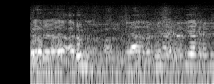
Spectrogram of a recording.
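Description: An edit cut with a moment of dead silence, then indistinct chatter of people's voices.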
